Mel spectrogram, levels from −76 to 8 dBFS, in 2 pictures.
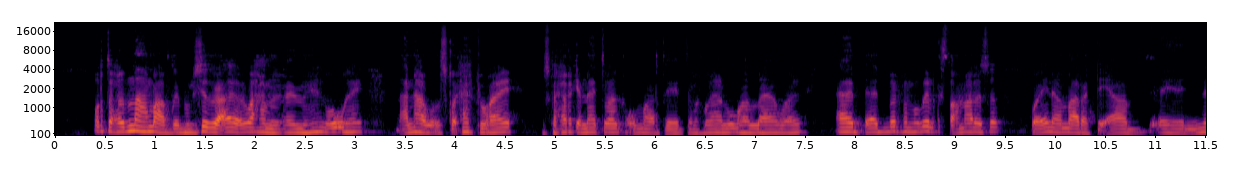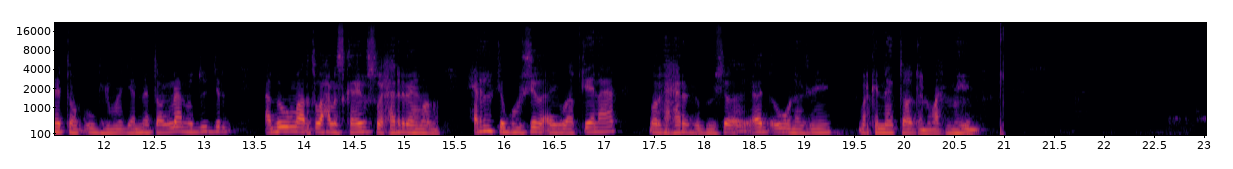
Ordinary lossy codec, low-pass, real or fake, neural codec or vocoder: none; none; fake; codec, 44.1 kHz, 1.7 kbps, Pupu-Codec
